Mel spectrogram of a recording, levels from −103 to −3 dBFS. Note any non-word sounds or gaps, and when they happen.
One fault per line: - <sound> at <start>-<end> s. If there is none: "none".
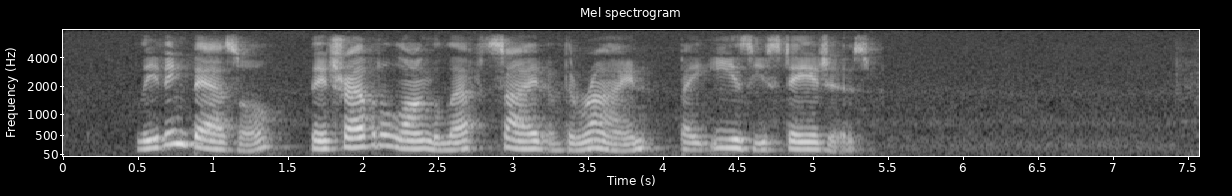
none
